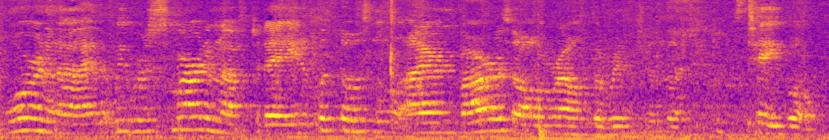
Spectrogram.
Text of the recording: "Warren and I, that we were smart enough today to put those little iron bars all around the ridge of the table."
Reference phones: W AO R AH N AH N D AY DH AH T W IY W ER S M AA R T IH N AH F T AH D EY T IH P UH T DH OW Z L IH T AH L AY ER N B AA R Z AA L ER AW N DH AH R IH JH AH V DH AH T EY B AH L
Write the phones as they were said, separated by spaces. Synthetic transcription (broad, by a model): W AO R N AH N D AY DH AH T W IY W ER S M AA R T IH N AH F T AH D EY T IH P UH T DH OW Z L IH T L AY ER N B AA R Z AA L ER AW N DH AH R IH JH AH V DH AH T EY B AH L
